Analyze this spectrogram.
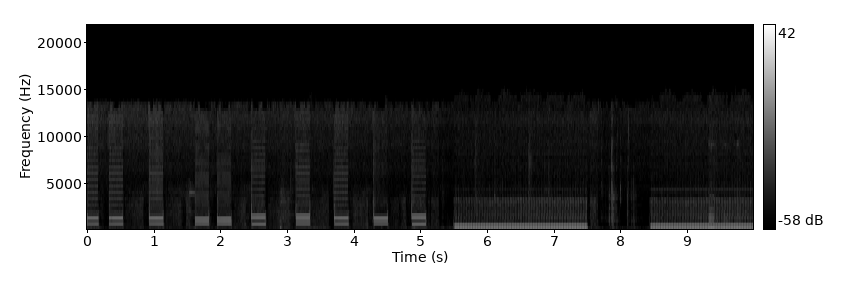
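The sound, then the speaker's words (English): A quick series of about a dozen touch-tone beeps as a phone number is dialed to call a man, followed by two long, steady ringback tones on the line with a brief pause between them. “Now let's call him.”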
